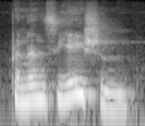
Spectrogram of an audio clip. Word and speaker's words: pronunciation: It has N-U-N, so it is spoken as pronunciation.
